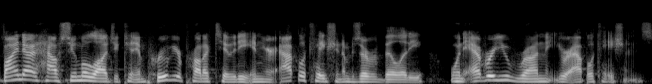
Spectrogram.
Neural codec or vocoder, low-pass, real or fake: codec, 16 kHz, 2 kbps, X-Codec, HuBERT features, trained on general audio; 7.2 kHz; fake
